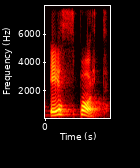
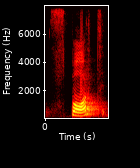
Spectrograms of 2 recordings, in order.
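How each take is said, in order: First: The word starts with an added e sound. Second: The word starts directly with the s sound. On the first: The speaker calls it wrong. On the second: The speaker calls it right.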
